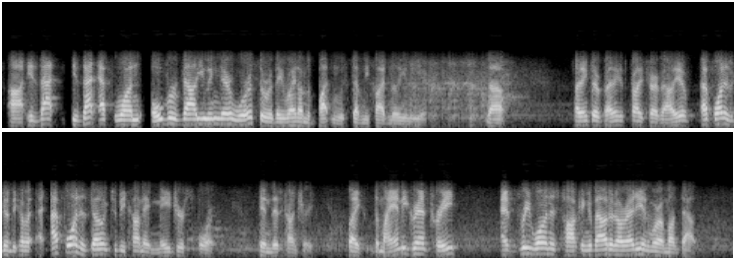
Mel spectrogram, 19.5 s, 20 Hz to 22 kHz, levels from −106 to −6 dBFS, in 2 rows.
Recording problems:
phone-call audio; poor line
traffic noise; faint; from 5.5 s on; 25 dB below the speech

